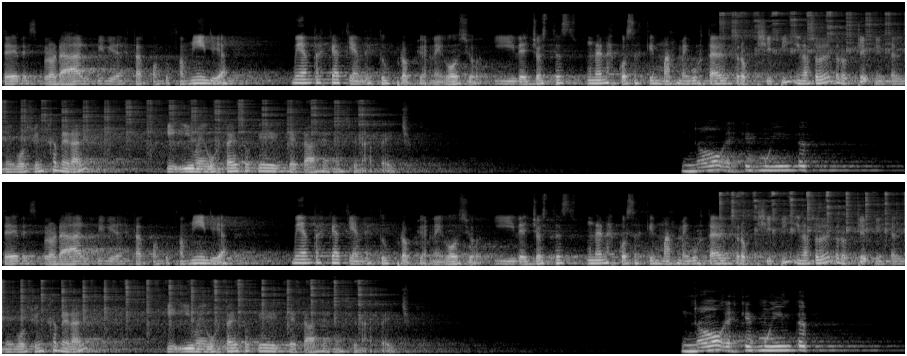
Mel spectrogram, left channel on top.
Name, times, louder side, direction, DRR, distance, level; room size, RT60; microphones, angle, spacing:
voice 1, 0.0-2.3 2.9-9.9 10.7-13.0, left 1 dB, 10° left, 8 dB, 0.7 m, -24 dB
Scissors, 7.2-12.7, right 2 dB, 30° right, 5.4 m, -36 dB
voice 2, 15.8-17.1, right 5 dB, 50° right, 15 dB, 0.4 m, -23 dB
29.0 x 20.0 x 4.7 m, 2.9 s
head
